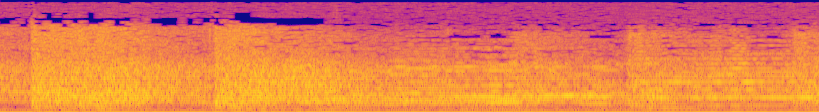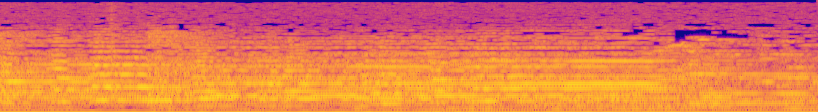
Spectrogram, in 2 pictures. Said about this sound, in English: Keep up the gunfire, boys, and sneak your way in closer. If we don't get Taggart by bullets, we'll get him by fire.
